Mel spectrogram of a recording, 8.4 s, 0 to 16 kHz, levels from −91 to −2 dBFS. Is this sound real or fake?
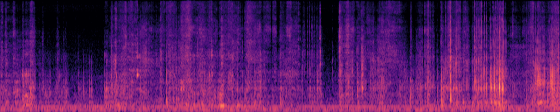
real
